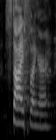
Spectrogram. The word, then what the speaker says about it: Styslinger: a size slinger sorry it rhymes with pie slinger styslinger we're going to take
